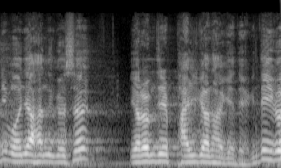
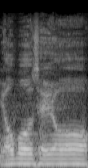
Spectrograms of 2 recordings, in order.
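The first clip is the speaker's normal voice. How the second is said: reverent, solemn, pious pastor voice; 8 semitones lower, 8 dB quieter than usual. A friend answers the phone showing off being a pastor, holy-sounding voice. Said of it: "거룩한 목소리로".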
